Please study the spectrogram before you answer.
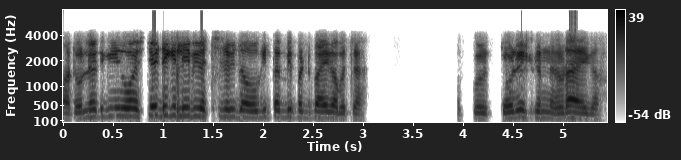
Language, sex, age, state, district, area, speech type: Hindi, male, 18-30, Rajasthan, Nagaur, urban, conversation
